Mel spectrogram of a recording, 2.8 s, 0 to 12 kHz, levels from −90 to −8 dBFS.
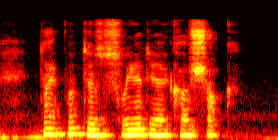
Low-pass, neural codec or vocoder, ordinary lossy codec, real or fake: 7.2 kHz; codec, 16 kHz, 4 kbps, FunCodec, trained on Chinese and English, 50 frames a second; AAC, 48 kbps; fake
